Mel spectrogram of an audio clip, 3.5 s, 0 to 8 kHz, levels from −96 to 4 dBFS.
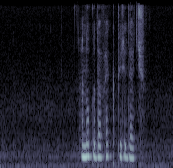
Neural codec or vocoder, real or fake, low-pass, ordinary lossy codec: vocoder, 44.1 kHz, 128 mel bands every 512 samples, BigVGAN v2; fake; 7.2 kHz; AAC, 32 kbps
